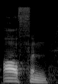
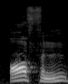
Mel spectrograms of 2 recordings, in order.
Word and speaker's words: often: This word often can be pronounced as often and also as often. Some people pronounce it as often, and some other people pronounce this word as often. So you can say often, you can say often. That's going to be no problem.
